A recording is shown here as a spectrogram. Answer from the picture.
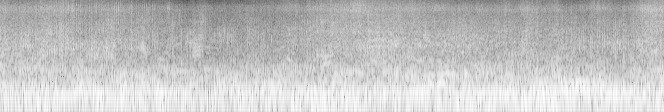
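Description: Engines of several sidecar motocross outfits running hard at once. It is a loud, steady drone whose pitch wavers up and down as the riders rev through the climb.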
